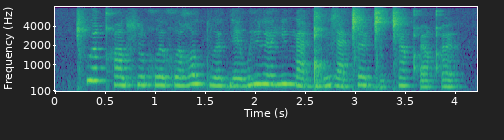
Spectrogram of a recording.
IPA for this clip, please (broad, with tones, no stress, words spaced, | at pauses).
ǀʰu˦ qʰɔ˨ sʷə̃˨χʷœ˨χʷœ˨ʁo˦ tʷœ˨ ɡɛ˨wy˦lœ̃˦ ny˦ŋa˨ɡ͡ǃũ˨˦za˨ ǀœ˦˨ɡ͡ǀə˨ ǀœ̃˦qʼø˨qʼə̃˨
